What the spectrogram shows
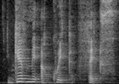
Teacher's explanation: Every vowel ends immediately.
